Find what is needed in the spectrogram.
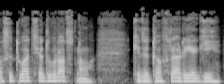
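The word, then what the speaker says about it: Fleur Jaeggy: To pisarka, której też nazwiska długo nie wiedziałem, jak wymawiać, ale wszystko wskazuje na to, że skoro urodziła się w Zurychu, to musimy z niemiecka, więc Flair Jägi.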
